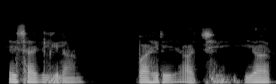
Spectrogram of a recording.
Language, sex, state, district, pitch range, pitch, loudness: Bengali, male, West Bengal, Malda, 105-110 Hz, 105 Hz, -24 LUFS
